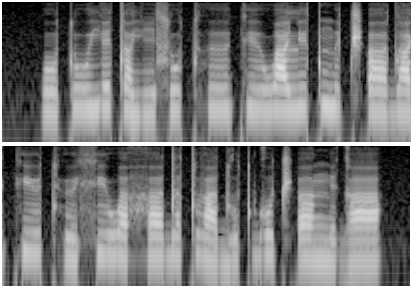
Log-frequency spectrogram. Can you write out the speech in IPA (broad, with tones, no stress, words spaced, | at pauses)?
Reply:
o˩tuː˧je˥ tɐ˩ji˩su˧ tʰɨː˧kʲɨː˧wa˥ lʲɨː˥tŋɨ˧ t͡ʃʼɐː˥da˥ kʲʉː˥tʰʉ˩ xʲʉ˥wɐ˧hɐː˥ dɐ˥tva˩ du˧t ɡo˥t͡ʃʼɐː˧ ŋe˩ɡa˧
